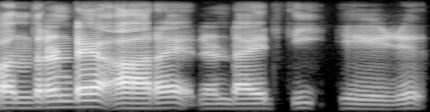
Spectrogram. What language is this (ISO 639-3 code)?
mal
